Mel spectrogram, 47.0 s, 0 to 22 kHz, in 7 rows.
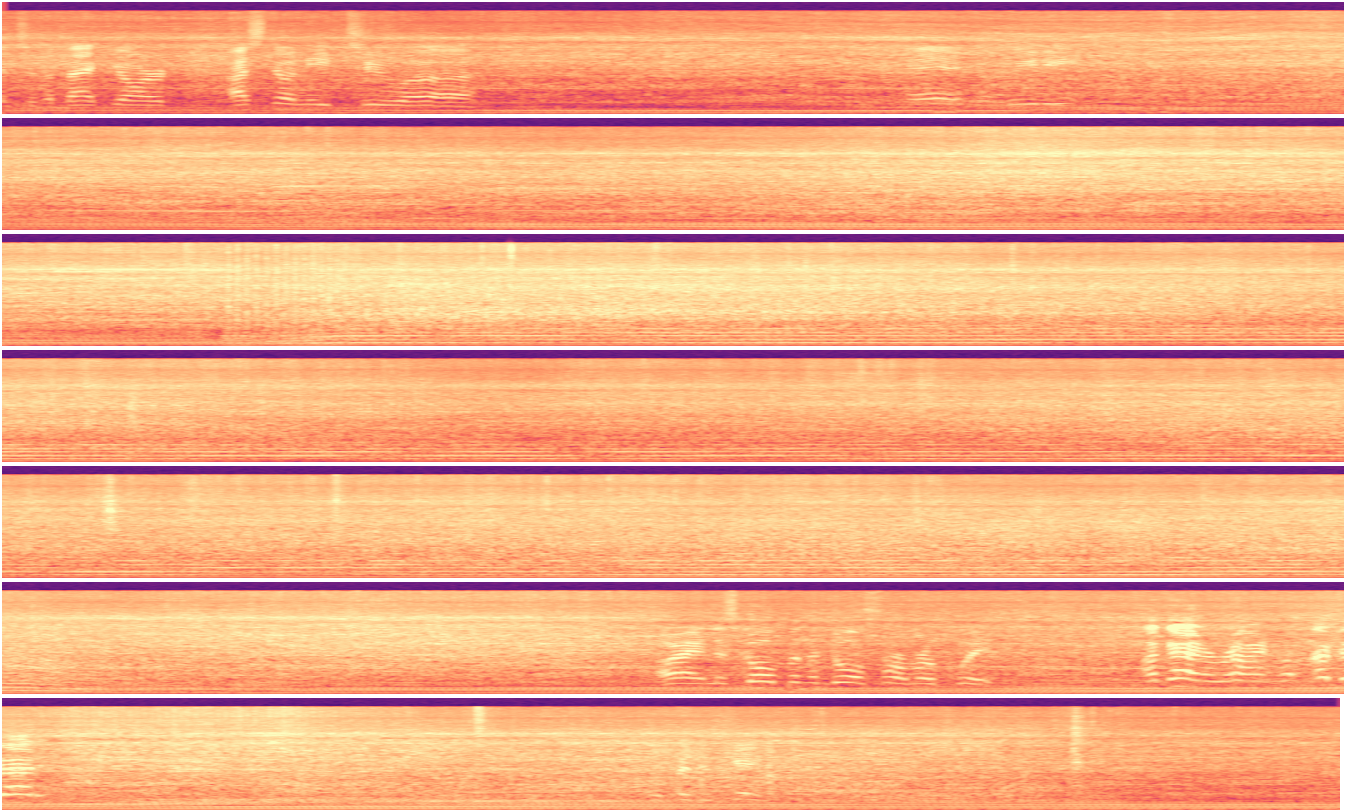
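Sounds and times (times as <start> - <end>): riding mower engine running: 0.0 - 46.9.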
